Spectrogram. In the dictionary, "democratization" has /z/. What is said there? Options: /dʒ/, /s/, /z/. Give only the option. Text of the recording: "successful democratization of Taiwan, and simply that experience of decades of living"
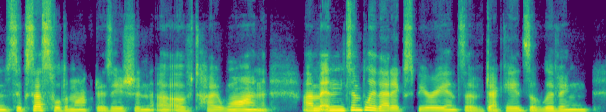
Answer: /z/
